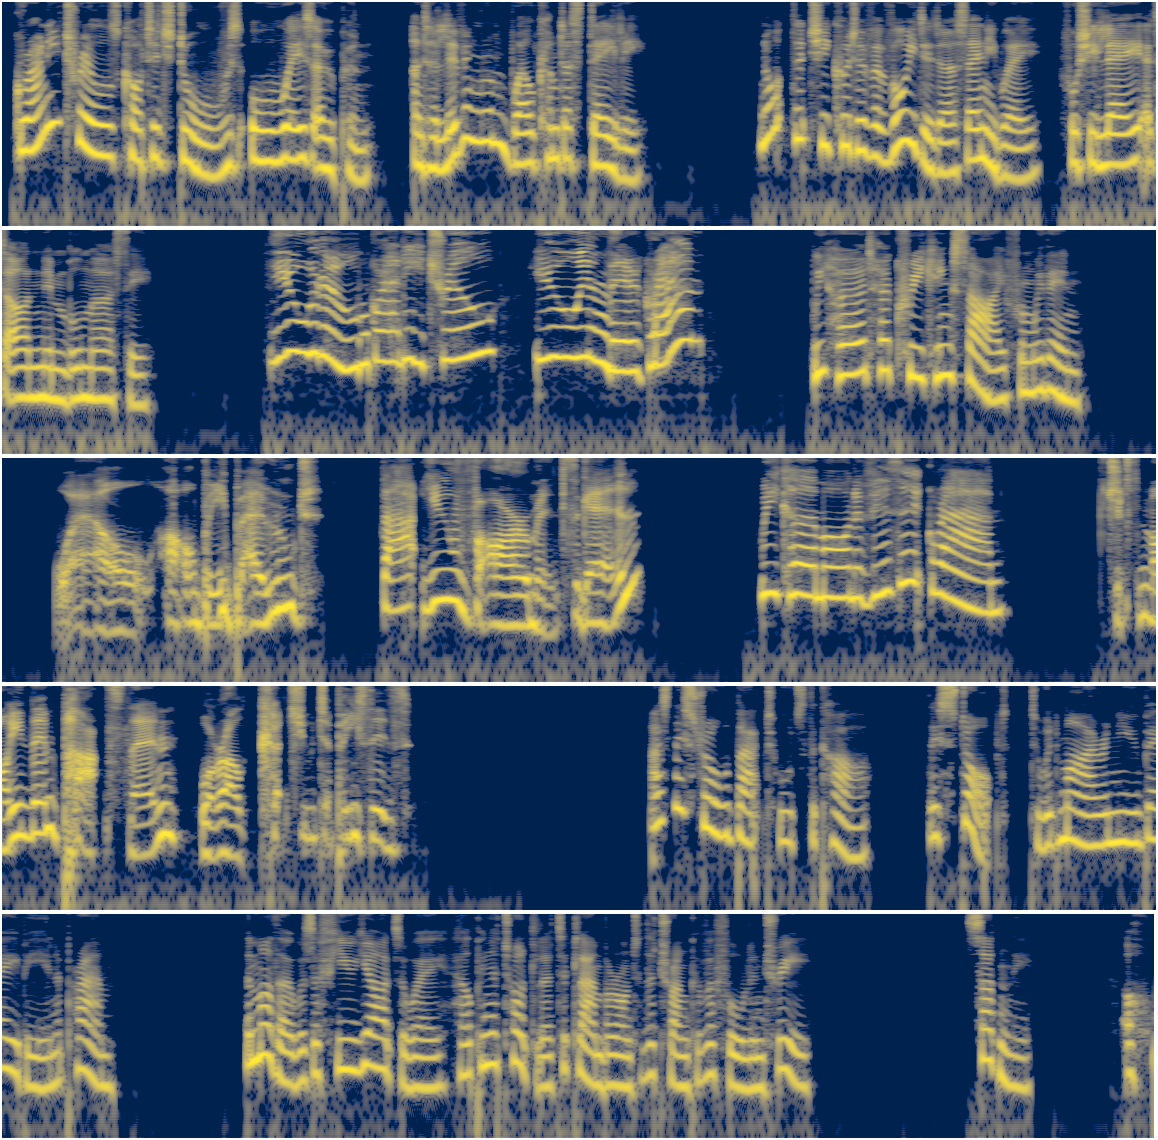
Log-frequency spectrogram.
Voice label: Audiobook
